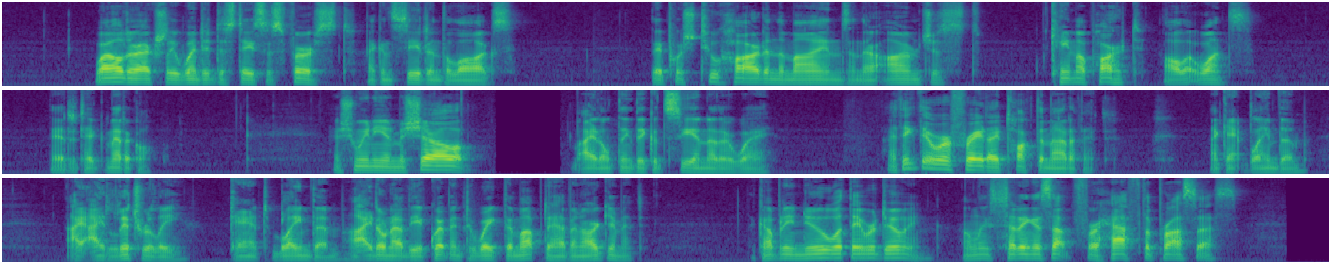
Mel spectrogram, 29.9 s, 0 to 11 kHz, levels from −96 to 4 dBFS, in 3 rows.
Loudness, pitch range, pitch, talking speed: -22 LUFS, 90-120 Hz, 105 Hz, 190 wpm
